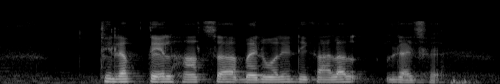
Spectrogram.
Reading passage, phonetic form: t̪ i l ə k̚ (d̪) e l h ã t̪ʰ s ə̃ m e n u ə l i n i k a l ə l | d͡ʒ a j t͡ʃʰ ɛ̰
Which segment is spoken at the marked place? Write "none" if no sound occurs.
t̪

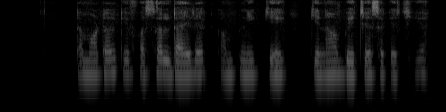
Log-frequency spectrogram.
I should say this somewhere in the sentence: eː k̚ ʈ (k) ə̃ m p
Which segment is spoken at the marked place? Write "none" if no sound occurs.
k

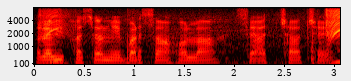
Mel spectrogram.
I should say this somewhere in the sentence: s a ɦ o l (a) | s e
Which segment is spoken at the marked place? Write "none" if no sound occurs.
a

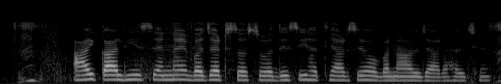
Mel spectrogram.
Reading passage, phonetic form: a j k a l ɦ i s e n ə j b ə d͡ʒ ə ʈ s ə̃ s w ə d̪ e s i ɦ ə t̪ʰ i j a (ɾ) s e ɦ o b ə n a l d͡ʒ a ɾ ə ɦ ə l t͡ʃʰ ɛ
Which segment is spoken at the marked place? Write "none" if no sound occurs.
ɾ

